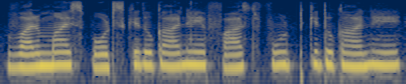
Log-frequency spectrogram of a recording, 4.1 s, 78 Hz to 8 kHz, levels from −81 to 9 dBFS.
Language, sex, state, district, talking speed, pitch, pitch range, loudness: Hindi, female, Madhya Pradesh, Bhopal, 145 wpm, 225 Hz, 210-230 Hz, -13 LUFS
